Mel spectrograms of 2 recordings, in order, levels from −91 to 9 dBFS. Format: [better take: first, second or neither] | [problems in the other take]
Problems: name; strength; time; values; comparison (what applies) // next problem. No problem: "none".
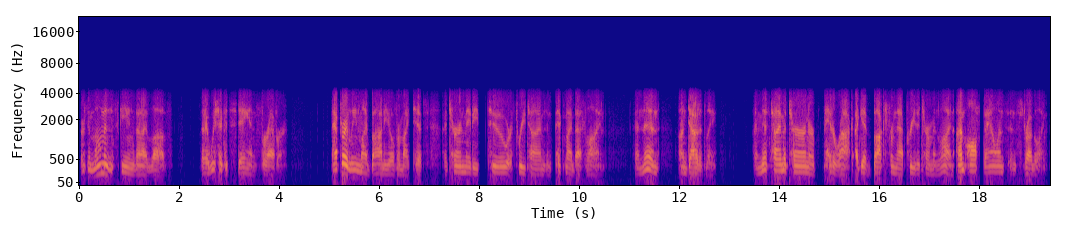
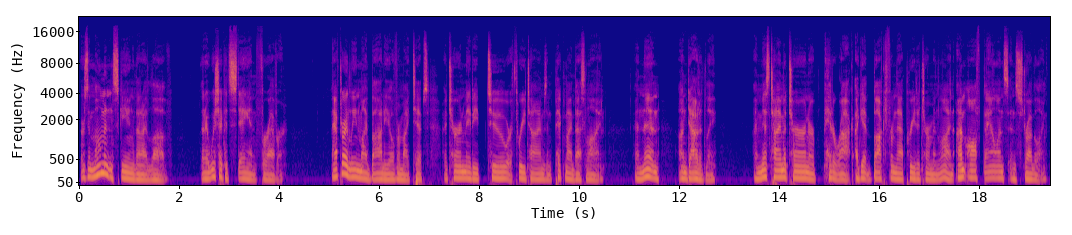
second | phone-call audio; poor line; nothing above 4 kHz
